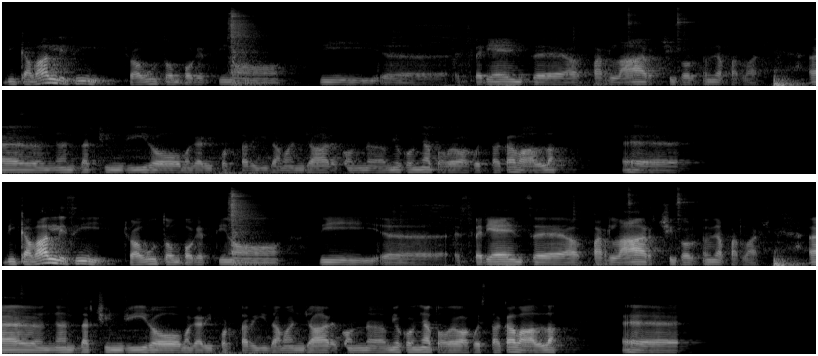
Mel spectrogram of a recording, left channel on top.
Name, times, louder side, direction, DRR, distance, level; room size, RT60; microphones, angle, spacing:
voice 1, 0.0-2.8 3.2-7.6 7.9-13.7 14.3-14.9, right 6 dB, 55° right, 13 dB, 0.3 m, -35 dB
sound 1, 2.1-11.7, right 1 dB, 5° left, 1.6 m, -50 dB
12.5 x 4.3 x 3.0 m, 0.75 s
head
